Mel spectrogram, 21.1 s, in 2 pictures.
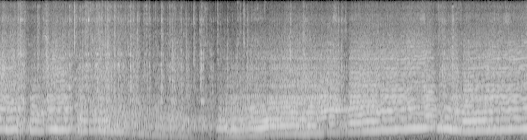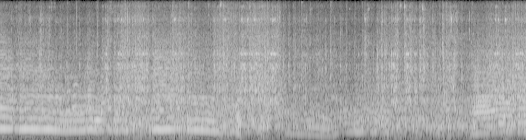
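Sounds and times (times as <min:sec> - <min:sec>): car engine revving: 0:00.0 - 0:21.0
car knocks and rattles: 0:00.0 - 0:21.0.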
